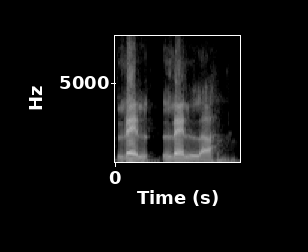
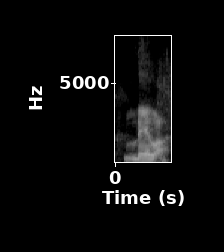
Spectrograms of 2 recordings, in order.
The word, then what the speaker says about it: Lella: Lella. Leila. It's Okay. it's Lella, Lella, and it's probably a short for Gabriella or Antonella or Okay.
